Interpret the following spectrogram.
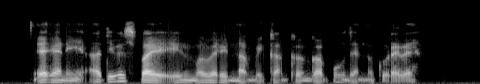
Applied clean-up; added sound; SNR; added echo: neural diffusion model UNIVERSE++.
